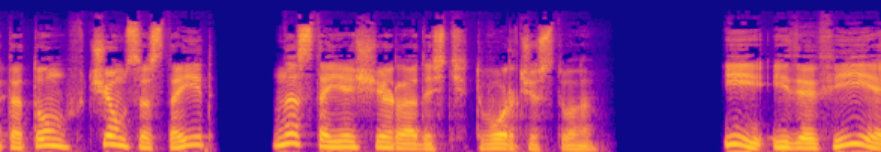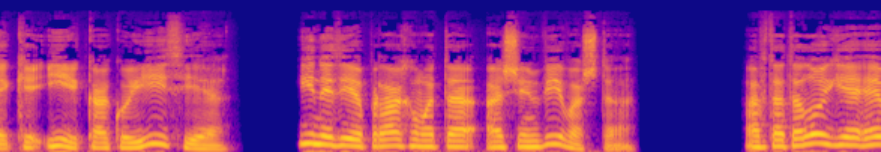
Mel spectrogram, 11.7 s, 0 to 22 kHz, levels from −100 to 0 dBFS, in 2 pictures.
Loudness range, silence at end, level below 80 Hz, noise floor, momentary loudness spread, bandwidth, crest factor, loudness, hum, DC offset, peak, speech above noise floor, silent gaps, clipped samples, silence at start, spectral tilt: 2 LU; 0 s; -48 dBFS; under -90 dBFS; 9 LU; 14.5 kHz; 14 dB; -15 LUFS; none; under 0.1%; -2 dBFS; over 76 dB; 1.46-1.81 s, 4.12-4.79 s, 7.48-7.85 s, 10.14-10.81 s; under 0.1%; 0 s; -4.5 dB/octave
